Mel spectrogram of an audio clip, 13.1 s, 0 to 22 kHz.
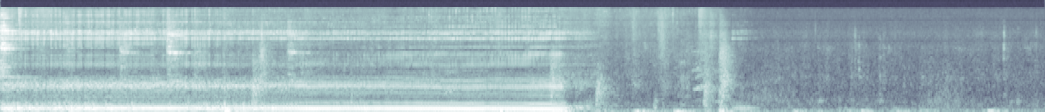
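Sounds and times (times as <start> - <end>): horse groaning snore: 0.0 - 7.7.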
